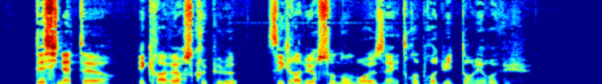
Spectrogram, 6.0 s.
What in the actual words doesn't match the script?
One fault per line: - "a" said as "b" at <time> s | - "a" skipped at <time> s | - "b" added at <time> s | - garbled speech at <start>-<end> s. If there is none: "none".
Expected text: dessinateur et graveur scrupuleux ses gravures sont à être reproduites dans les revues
- "nombreuses" added at 3.4 s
